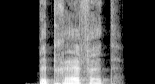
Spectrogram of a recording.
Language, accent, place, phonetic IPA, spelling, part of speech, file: German, Germany, Berlin, [bəˈtʁɛːfət], beträfet, verb, De-beträfet.ogg
- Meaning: second-person plural subjunctive I of betreffen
